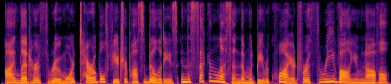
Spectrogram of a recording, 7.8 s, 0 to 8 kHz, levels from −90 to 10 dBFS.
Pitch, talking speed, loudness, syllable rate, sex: 195 Hz, 160 wpm, -17 LUFS, 4.7 syllables/s, female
